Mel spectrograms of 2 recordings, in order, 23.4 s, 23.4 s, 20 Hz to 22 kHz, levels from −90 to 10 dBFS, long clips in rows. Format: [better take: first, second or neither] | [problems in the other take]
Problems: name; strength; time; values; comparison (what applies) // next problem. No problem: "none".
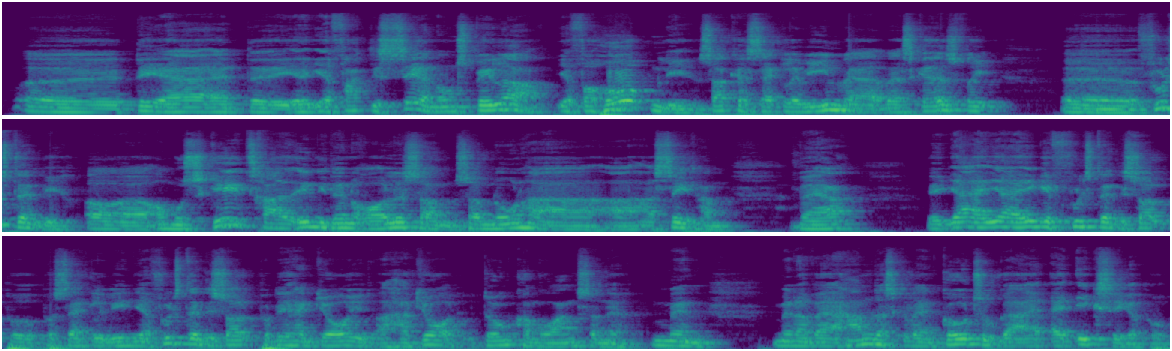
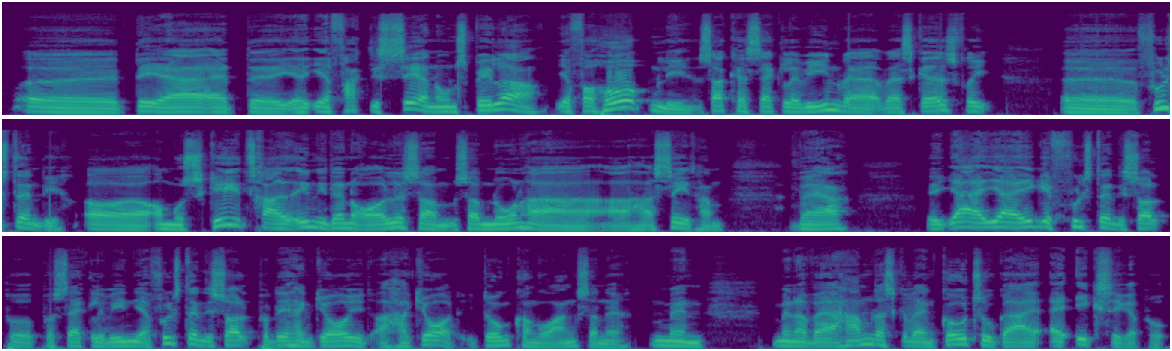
second | room echo; very slight; dies away in 0.3 s // off-mic speech; somewhat distant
